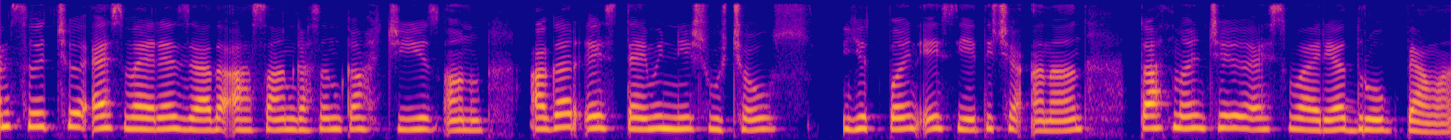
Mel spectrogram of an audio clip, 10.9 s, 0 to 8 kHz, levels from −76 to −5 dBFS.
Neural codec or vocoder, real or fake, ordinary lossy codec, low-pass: none; real; none; 7.2 kHz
